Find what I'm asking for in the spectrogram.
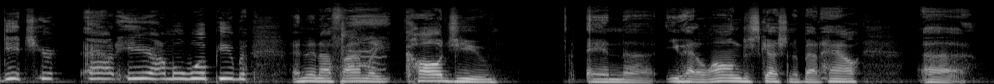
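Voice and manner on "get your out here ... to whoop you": mock, very high, furious, all-out screaming. Retelling screaming at a coworker during a front-yard tussle, retelling a scream. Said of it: "just screaming".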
